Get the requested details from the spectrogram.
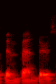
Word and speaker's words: Wim Wenders: Another connection we have to, I'm gonna make sure I don't say Wim Wenders, is that how you actually say his name? I know it gets, yeah, it's German, the W's are V's, yeah. So Wim Wenders.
